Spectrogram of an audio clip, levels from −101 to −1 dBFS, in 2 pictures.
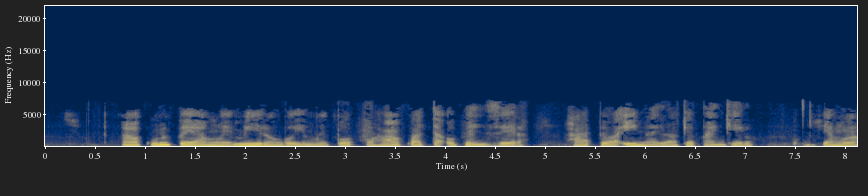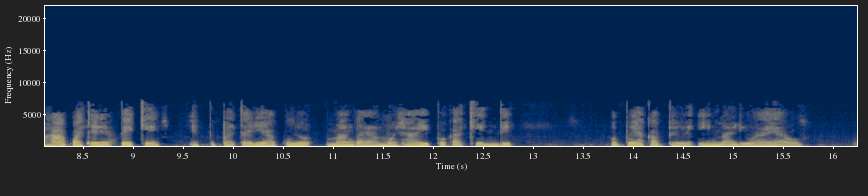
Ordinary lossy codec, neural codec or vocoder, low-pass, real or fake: MP3, 32 kbps; codec, 16 kHz, 4 kbps, FreqCodec, smaller model; 7.2 kHz; fake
